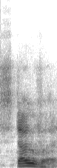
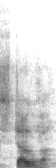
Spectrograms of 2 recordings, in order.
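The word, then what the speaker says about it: Stöve: i thought it was i thought it was stover used to be pronounced stover but when you do the research it comes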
